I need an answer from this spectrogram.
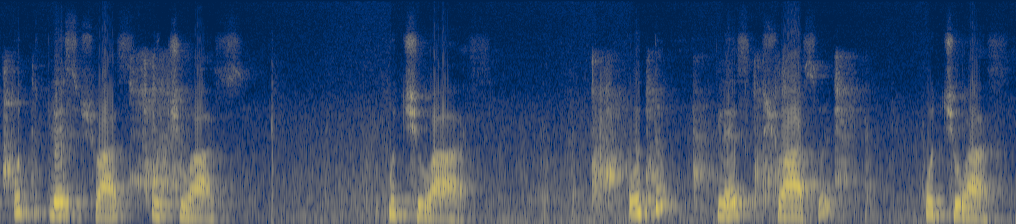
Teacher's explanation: त का मेल यदि शा से त का च और श का छू बन जाता है।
